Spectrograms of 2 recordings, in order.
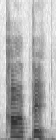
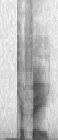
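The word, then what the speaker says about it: café: 이거를 아까 본 것처럼 카페 이렇게 발음을 하지만 진짜 영어식 발음은요 겟세이 겟세이 이렇게 발음이납니다 써보자면 거의 겟세이 좀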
